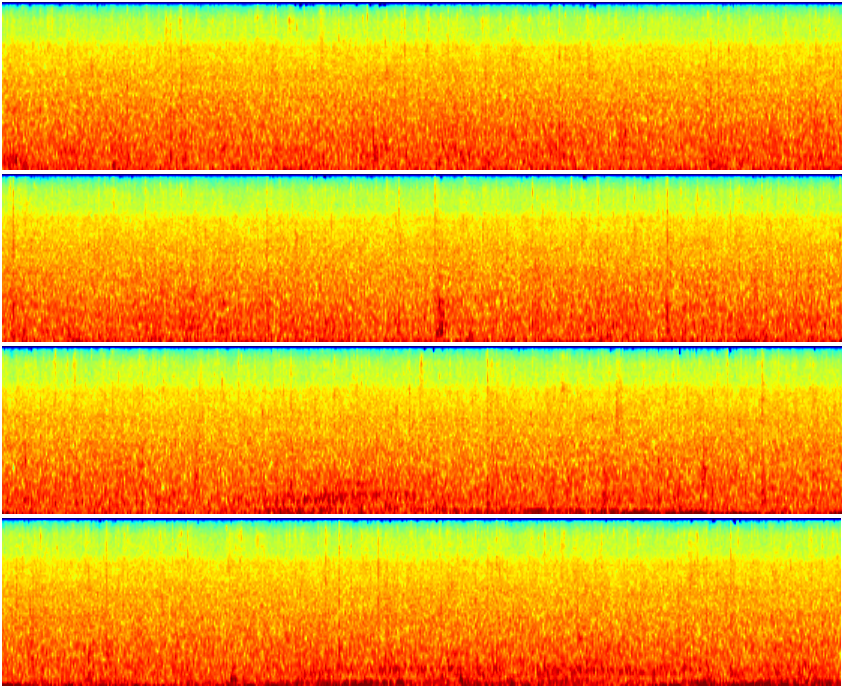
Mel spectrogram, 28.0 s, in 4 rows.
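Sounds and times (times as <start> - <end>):
rainfall: 0.0 - 27.9.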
